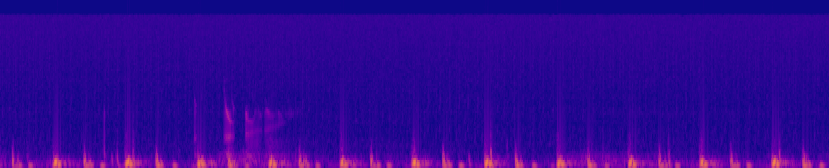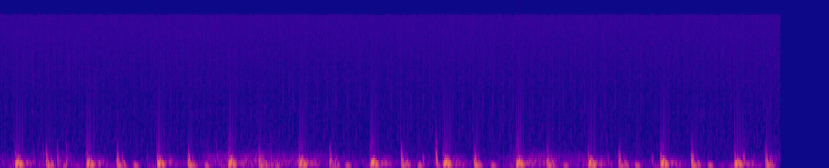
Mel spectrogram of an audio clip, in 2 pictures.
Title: My heartbeat after press my heart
